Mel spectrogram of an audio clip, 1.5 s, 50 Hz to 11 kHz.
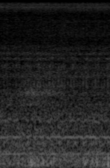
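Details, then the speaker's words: Sanyo M7110K boombox cassette deck rewinding a well-worn tape: steady, even whir at constant pitch with no dragging or squealing; rewind works, belt tension adequate; normal tape rewind. "okay so bear with me sit here and listen to it rewind watch to kind of roll along"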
